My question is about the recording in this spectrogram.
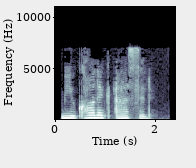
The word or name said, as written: muconic acid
